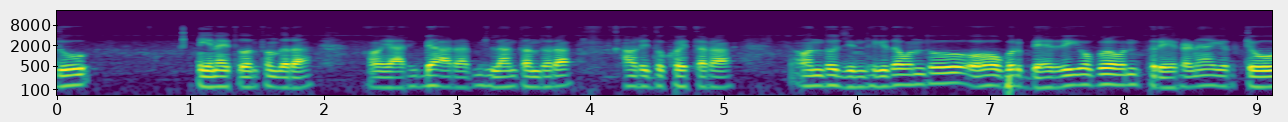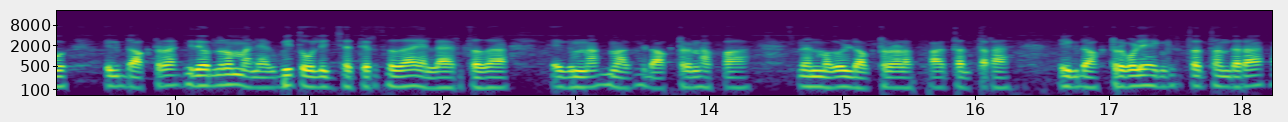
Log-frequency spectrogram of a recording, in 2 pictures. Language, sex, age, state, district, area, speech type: Kannada, male, 18-30, Karnataka, Bidar, urban, spontaneous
